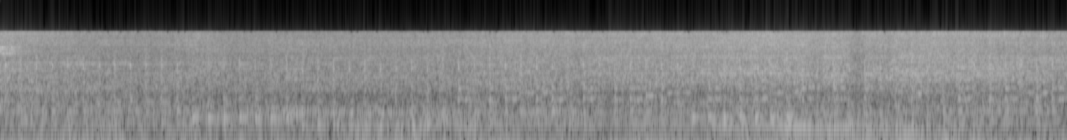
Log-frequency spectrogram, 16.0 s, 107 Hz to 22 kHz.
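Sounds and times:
tractor diesel engines running: 0.0 - 16.0.

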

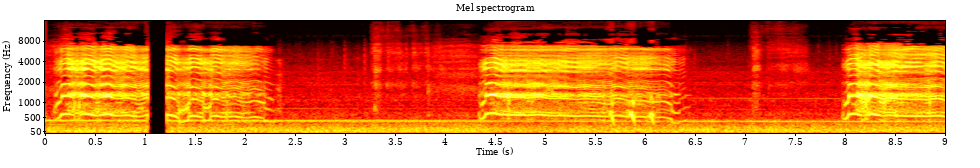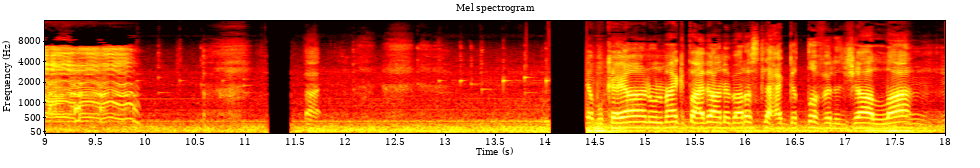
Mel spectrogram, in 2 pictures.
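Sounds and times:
man fake crying wails: 0.0 - 2.4, 4.4 - 6.4, 8.0 - 10.0.

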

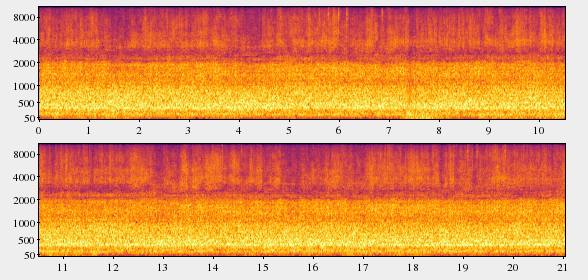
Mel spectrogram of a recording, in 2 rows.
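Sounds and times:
furnace roaring: 0.0 - 21.0.

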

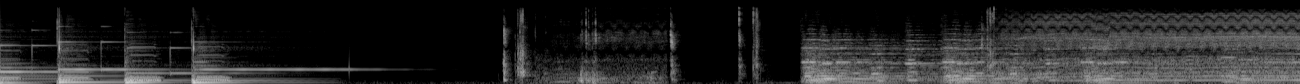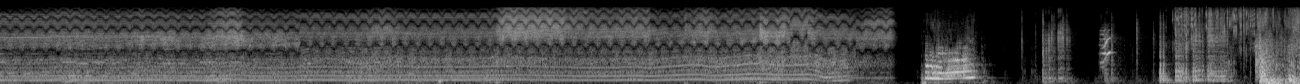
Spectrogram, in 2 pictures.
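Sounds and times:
motor-like drone with hiss: 10.0 - 22.0.

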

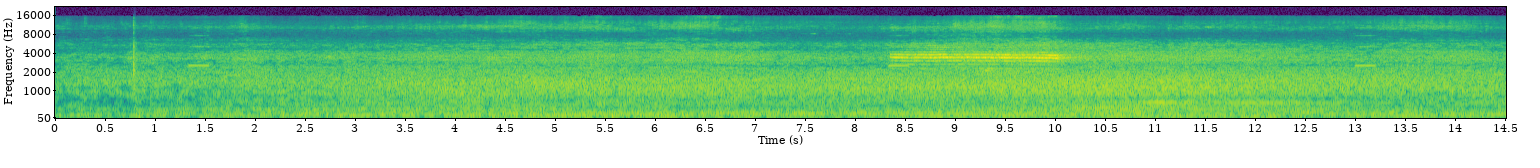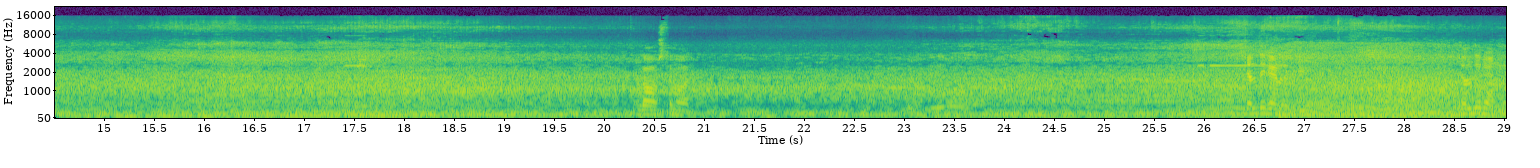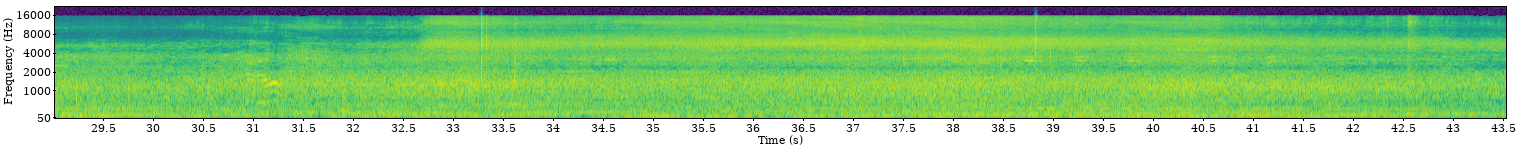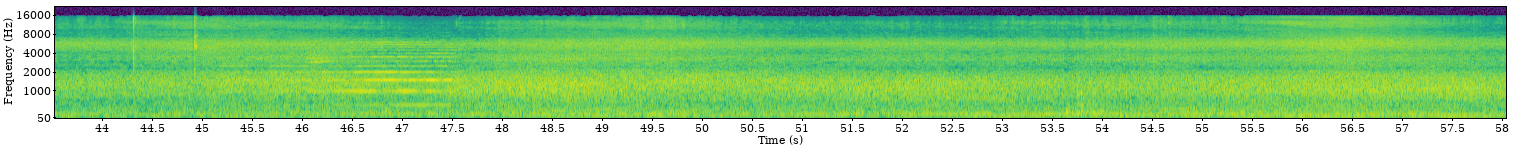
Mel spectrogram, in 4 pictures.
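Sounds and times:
faint high beep: 1.3 - 1.6, 13.0 - 13.3.

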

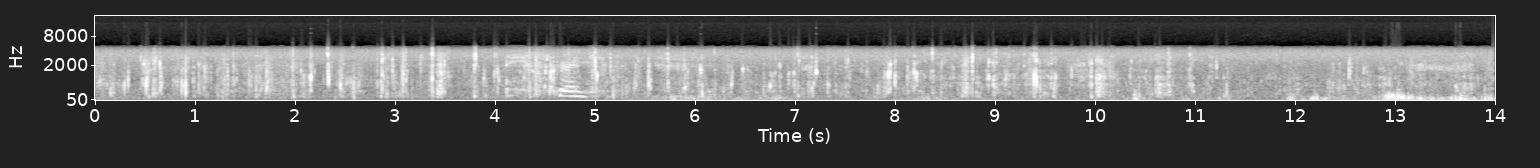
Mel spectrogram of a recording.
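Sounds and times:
horse slurping feed: 0.0 - 14.0.

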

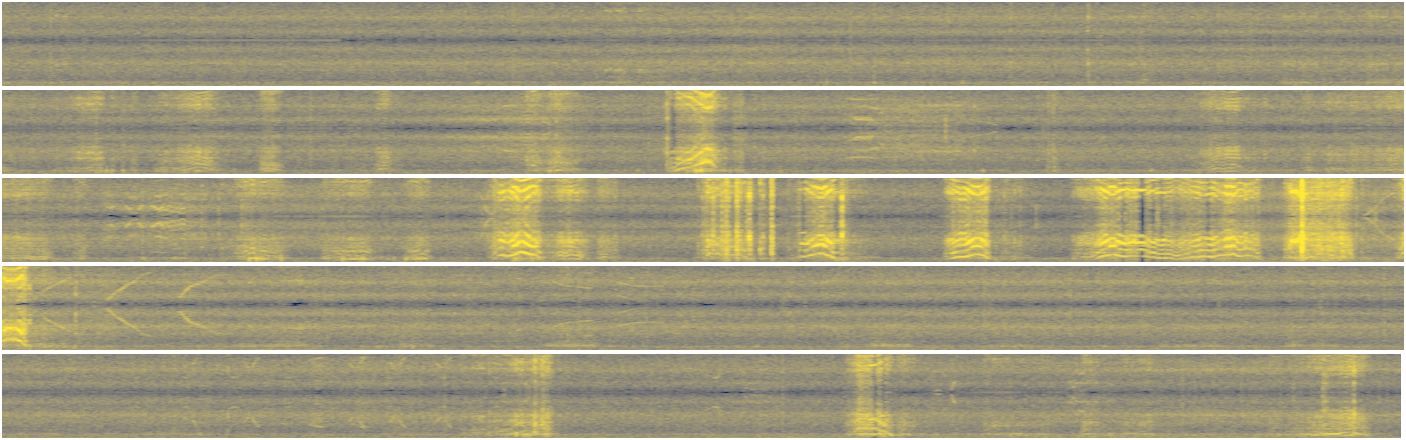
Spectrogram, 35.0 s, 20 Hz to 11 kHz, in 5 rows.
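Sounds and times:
electric drivetrain whirring: 6.4 - 22.1
tyres scraping on rock: 9.6 - 10.7, 15.1 - 21.4.

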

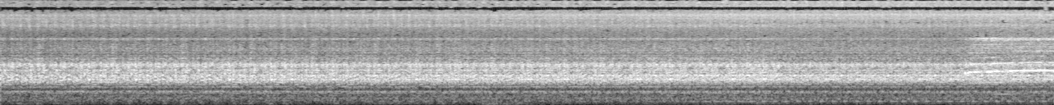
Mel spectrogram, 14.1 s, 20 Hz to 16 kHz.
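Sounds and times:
steam hiss from small speaker: 12.6 - 14.0.

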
